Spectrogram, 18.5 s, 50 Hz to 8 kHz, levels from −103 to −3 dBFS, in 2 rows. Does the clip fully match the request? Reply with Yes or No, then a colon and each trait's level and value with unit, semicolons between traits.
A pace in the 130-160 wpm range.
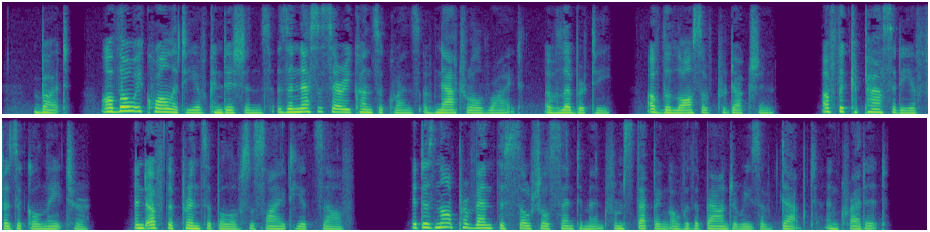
Yes: average, 155 wpm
